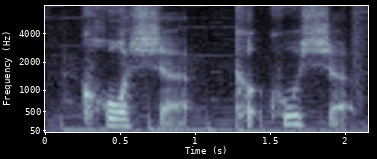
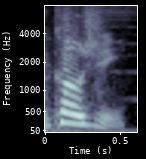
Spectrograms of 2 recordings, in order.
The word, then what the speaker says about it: Koshy: Liza Kosha. I don't know who that is actually. Liza, that's her first name. Oh, Liza Koshy. Thank you. Liza Koshy. Yeah, Liza Koshy.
